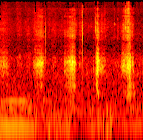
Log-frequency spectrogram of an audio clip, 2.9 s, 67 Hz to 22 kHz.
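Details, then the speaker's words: Golden Motor Magic Pie hub motor with 8-speed freewheel spun on hand tight: short gritty scraping bursts about once a second as it rubs the hub; needs a washer behind the freewheel (previous 7-speed didn't). "that grinding that means I'm going to need a washer and behind this freewheel which is going to push it out further"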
